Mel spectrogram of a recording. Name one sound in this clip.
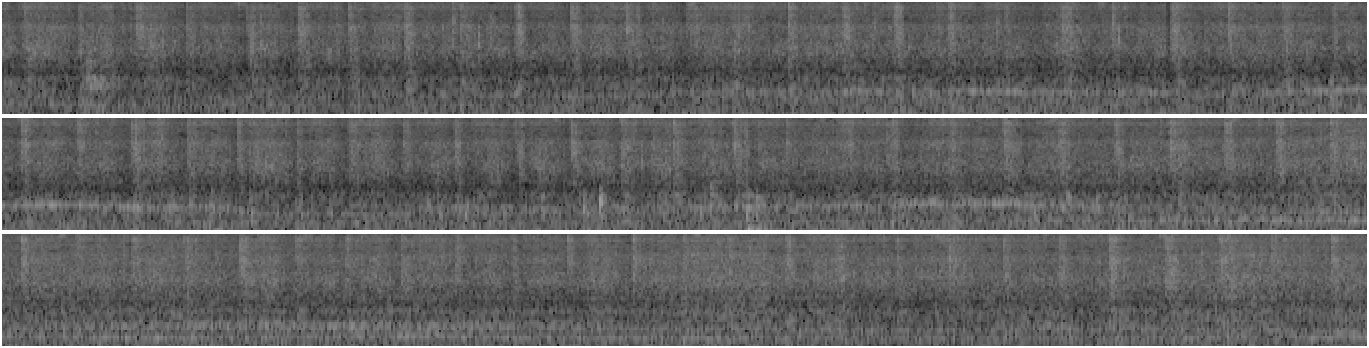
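Wind blows steadily outdoors, whipping up snow.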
